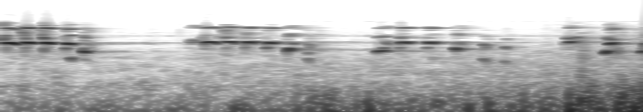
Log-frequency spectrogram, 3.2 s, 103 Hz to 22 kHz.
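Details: Bald eagle on its Minnesota nest, 3 May 2013, female calling for her mate to relieve her; squealing, chittering high notes in uneven bursts, fairly clean background with light low rumble.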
